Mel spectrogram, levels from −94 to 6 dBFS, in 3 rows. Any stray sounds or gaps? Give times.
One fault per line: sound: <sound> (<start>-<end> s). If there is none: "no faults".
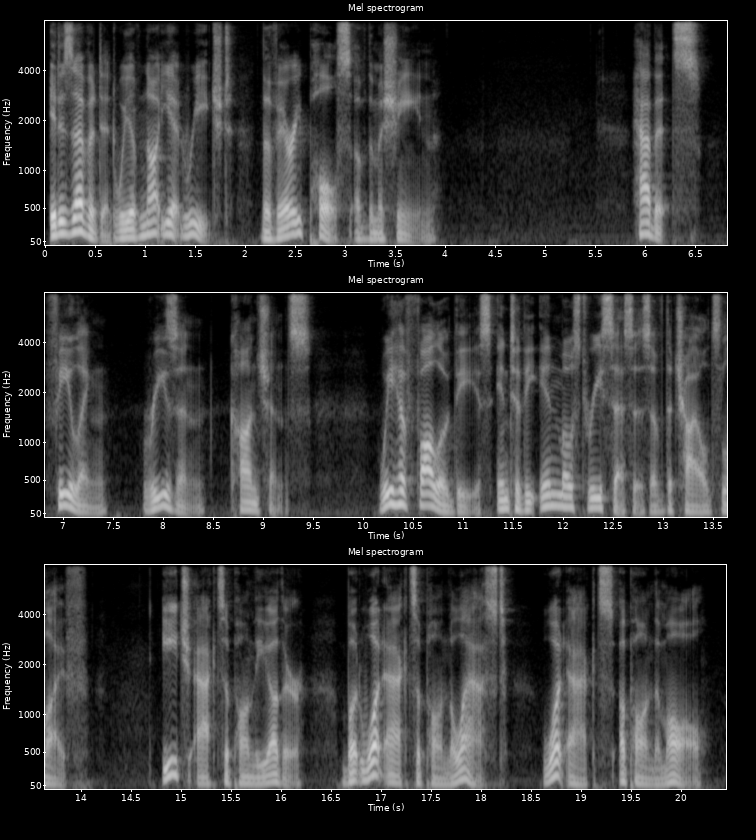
no faults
